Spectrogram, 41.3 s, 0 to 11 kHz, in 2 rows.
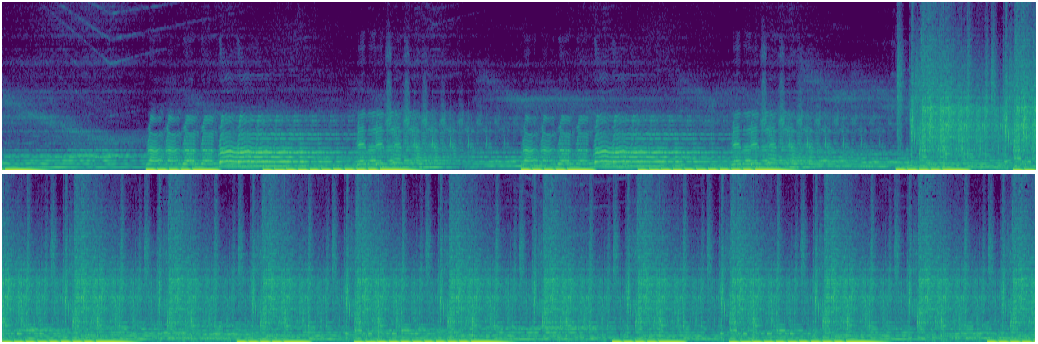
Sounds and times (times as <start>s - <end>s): Music: 0.0s - 41.3s.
